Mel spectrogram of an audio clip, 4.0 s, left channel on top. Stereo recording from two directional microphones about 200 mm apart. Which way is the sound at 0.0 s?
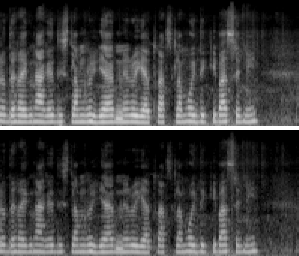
25° left (ahead or behind).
